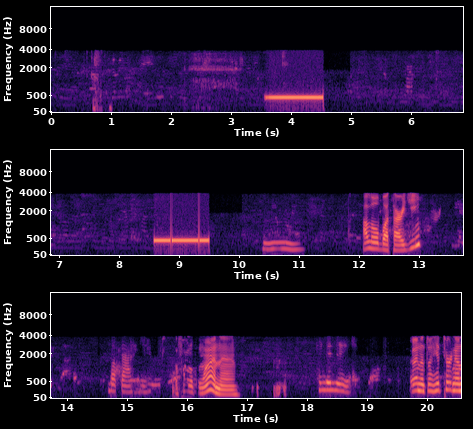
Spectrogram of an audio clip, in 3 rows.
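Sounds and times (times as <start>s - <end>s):
low noise: 0.0s - 20.5s
telephone ringback tone while a call waits to be answered: 3.6s - 4.6s, 8.6s - 9.5s
speech: 12.1s - 13.2s, 14.7s - 17.6s, 18.2s - 18.9s, 19.7s - 20.5s.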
